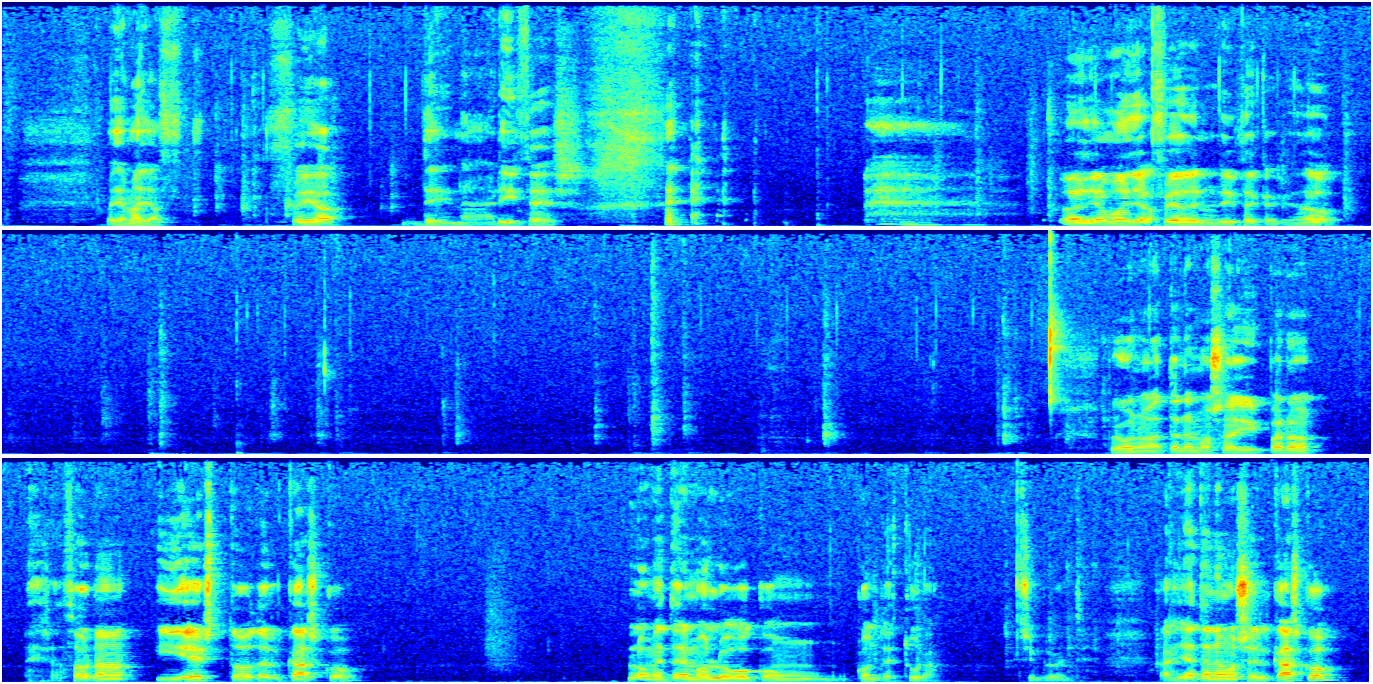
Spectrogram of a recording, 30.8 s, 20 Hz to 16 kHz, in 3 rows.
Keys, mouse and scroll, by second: 2.4 1, 2.8 right click, 3.1 shift+right drag, 4.7 m, 6.8 right click, 7.1 shift+right click, 7.7 shift+r, 8.3 right click, 9.5 right click, 9.7 shift+right click, 9.9 shift+r, 11.4 m, 12.5-30.7 shift+middle drag, 15.1 Tab, 18.5 a, 28.5 a.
